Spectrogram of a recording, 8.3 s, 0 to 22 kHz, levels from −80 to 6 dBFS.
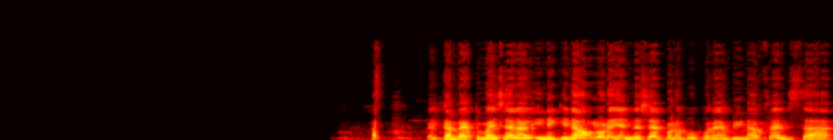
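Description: At 3.75 to 3.77 s there's a skip ahead: the audio just jumps forward with no gap filled in at all. Roughly seven-tenths of a second never makes it out. Either it got lost on the way or the jitter buffer overflowed and dumped it while newer audio was already queued. The two sides of the cut are butted right up against each other, so it lands as an abrupt lurch rather than a dropout.

Right after, from 3.85 to 6.50 s, you get a jitter buffer speed-up. The buffer was sitting on more audio than it wants, so the receiver kept snipping out tiny slices, a pitch period or a few at a time, over and over, to bring the delay back down. Altogether something like 150 ms gets shaved off. Playback runs at about 106% speed while the pitch stays put, so that stretch feels a bit rushed.

Then at 6.71 to 6.73 s there's a single loud pop sitting on top of the sound, peaking at about 5 dB above it, and the audio carries on underneath without interruption. 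That's a sudden voltage step or spike getting into the signal and being smoothed a little by the circuitry after it. The likely culprit is a plug, a switch, static or a driver hiccup.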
